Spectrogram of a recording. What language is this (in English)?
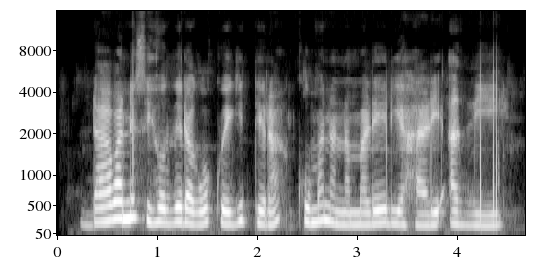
Kikuyu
